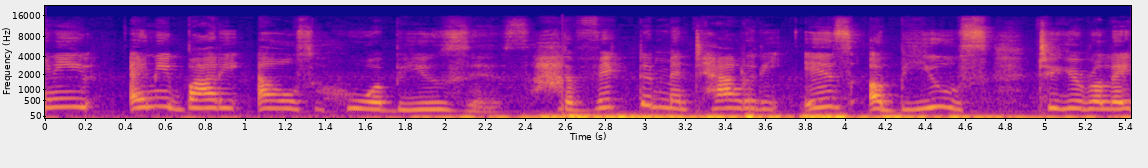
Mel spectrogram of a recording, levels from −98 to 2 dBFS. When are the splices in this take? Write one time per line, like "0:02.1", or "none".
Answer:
0:02.5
